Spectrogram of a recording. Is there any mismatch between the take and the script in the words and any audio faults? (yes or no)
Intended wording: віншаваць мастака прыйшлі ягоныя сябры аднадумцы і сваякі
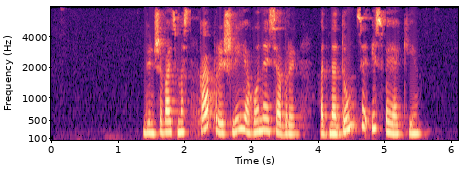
yes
